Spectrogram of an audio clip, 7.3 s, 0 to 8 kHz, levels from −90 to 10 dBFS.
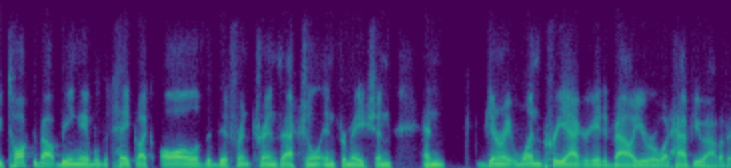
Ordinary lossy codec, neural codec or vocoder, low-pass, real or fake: Opus, 32 kbps; codec, 16 kHz in and 24 kHz out, 1 kbps, XY-Tokenizer; 7.2 kHz; fake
